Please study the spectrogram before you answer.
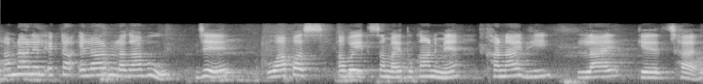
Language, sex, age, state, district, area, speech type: Maithili, female, 30-45, Bihar, Madhubani, urban, read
